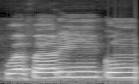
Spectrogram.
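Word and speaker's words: وفريق: Wafarikum. Nah, di sini ada ikhfa ausat, bacanya disamar-samar dan dengung yang seimbang asalkan kita konsisten dalam membacanya.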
